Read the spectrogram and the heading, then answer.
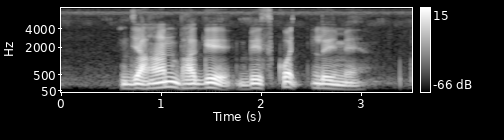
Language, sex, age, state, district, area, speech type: Santali, male, 30-45, West Bengal, Bankura, rural, read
